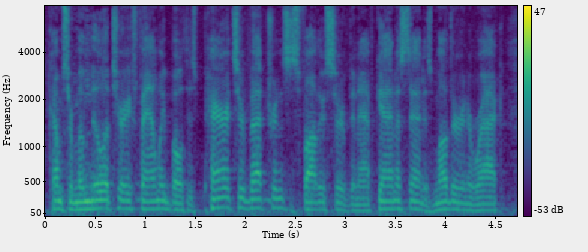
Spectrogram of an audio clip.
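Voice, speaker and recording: Male news host, low-pitched and rapid, formal wordy delivery, some background noise. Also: steady tone. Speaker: interview show host. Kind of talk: news commentary and interviewing.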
